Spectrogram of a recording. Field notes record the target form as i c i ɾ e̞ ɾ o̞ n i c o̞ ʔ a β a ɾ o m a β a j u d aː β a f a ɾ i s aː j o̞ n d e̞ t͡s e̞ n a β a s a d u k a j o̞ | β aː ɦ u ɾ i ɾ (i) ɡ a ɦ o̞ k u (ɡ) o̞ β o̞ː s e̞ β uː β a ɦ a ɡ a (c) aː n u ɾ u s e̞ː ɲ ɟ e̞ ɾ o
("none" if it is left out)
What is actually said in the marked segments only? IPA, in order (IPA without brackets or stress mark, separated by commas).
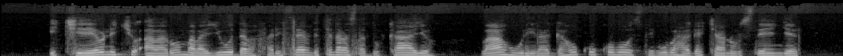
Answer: a, k, c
